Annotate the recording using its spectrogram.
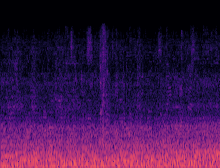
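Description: Steady road and engine rumble heard from inside a moving vehicle's cabin.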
